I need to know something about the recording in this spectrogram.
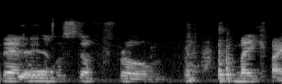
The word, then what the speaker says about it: Make: But they're all the stuff from Make, not fucking Mackie. It's Mackie. It's not. It's Make. It's Mackie. It's spelled differently. It's Mackie. It's Mackie is Mackie is MAKI. Yeah. And this is spelled MAKE. Yeah. Like make. I'm guessing it's make for fuck's sake.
